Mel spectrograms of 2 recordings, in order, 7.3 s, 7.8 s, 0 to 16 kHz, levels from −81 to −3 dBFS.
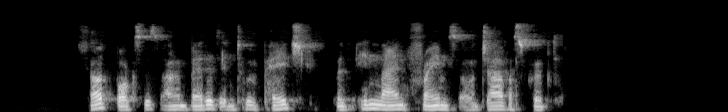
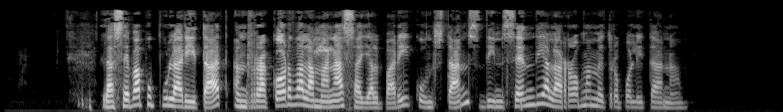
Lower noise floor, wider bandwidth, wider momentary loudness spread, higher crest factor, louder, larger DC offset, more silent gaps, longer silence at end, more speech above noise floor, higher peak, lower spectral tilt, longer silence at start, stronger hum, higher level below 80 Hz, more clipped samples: about the same, -83 dBFS vs -80 dBFS; second, 7.4 kHz vs 12 kHz; second, 8 LU vs 15 LU; about the same, 20 dB vs 22 dB; about the same, -20 LUFS vs -19 LUFS; neither; neither; first, 1.75 s vs 1 s; about the same, 63 dB vs 60 dB; about the same, -2 dBFS vs 0 dBFS; first, -6.5 dB/octave vs -1.5 dB/octave; about the same, 0.9 s vs 0.8 s; neither; first, -50 dBFS vs -64 dBFS; neither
